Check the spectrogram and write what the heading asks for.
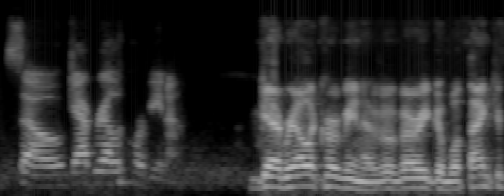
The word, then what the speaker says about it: Corvina: do you say your last name it's cor corvina yeah so uh so my actual last name is okay vina is actually my middle name so gabriella corvina gabriela corvina very good well thank you very much for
